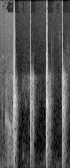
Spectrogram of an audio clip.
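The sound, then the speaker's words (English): A single person claps four times for Connor at an even, unhurried pace, each clap a sharp, crisp smack. A brief low murmur comes just before the first clap. “That's me clapping for Connor.”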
